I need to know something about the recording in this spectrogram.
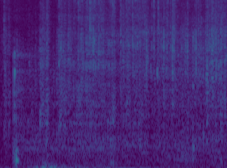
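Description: Faint crinkling of clear plastic wrapping as a plastic-sealed tote bag is gripped and lifted out of a cardboard box.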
